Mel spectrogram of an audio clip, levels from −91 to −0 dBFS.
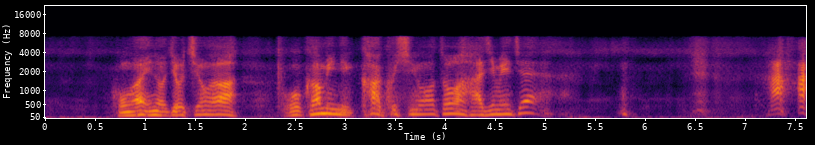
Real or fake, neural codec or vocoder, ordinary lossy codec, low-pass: fake; codec, 24 kHz, 0.9 kbps, DualCodec; MP3, 48 kbps; 7.2 kHz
